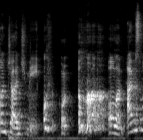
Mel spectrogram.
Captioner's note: laughing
